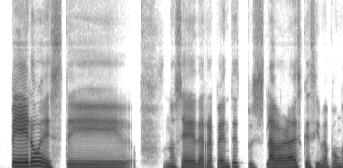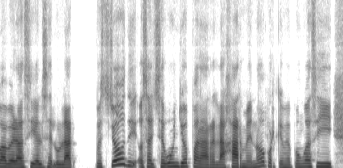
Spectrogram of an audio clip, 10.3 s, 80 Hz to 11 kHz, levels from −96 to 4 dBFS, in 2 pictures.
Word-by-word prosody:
pero, 245 +2 +7
este 180 -4 -2 0.5
no 200 +2 -5
sé 190 0 0
de 190 - 0
repente, 200 +4 -2
pues, 175 -3 -10
la 185 0 +5
verdad 190 +2 +4
es 215 - -4
que 205 - -4
si 195 +2 -5
me 175 -1 -4
pongo 195 +3 -4
a 205 - +5
ver 195 -1 +3
así 190 +1 0
el 185 -1 -1
celular, 180 -1 0 0.3
pues, 195 -2 -9
yo 325 +6 +3
di 260 - -5
o - - -3
sea, 210 -2 -3
según 220 +5 -1
yo 225 +1 0
para 205 -5 0
relajarme, 180 +2 +1
¿no?, 245 +7 -3
porque 195 -6 -8
me 180 0 -6
pongo 195 +3 -5
así, 210 -1 -1
195 Hz, 190 wpm, -21 LUFS, 180-210 Hz, 0.5 s, pero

